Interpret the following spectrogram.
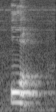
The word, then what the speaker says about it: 옷: 동료가 계속 연시켜서 미안한데 네가 좀 오늘 주인공인데 자, 옷 발음해보세요. 시작. 옷. 옷 이렇게 발음이 됩니다. 그래서 뭐예요? 시옷이든 쌍시옷이든 지읒이든 치읒이든 티읒이든 피읍은 뭐로? 디귿으로 발음이 됩니다.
